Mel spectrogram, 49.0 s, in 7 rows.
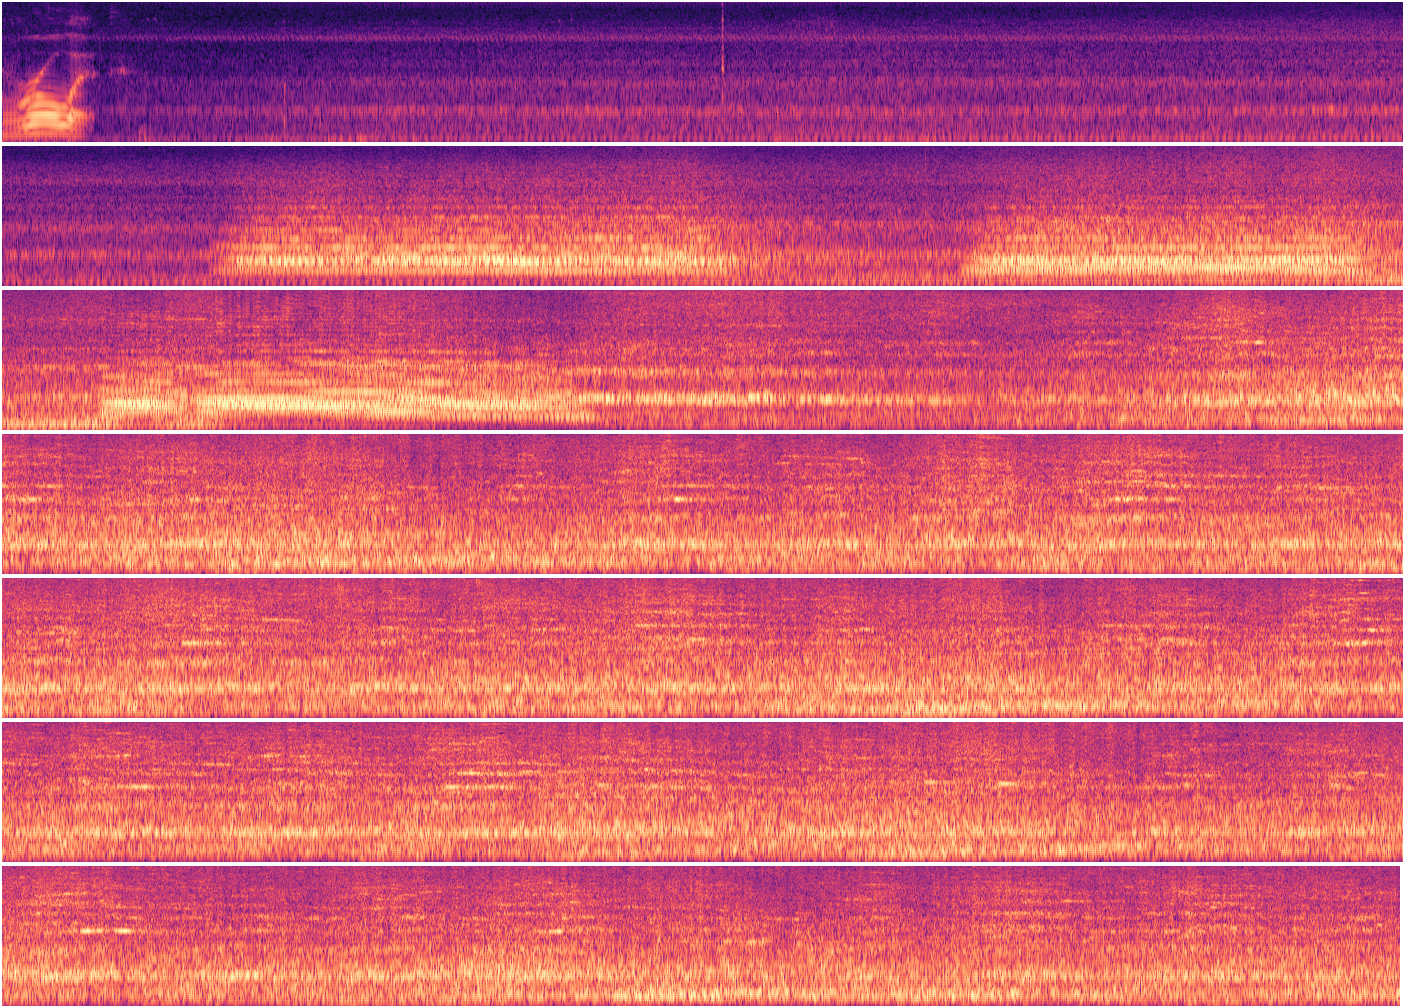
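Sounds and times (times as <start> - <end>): diesel locomotive rumble: 0.0 - 49.0
train horn blasts: 8.0 - 10.9, 11.8 - 17.2
train wheels clattering on rails: 18.2 - 49.0.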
